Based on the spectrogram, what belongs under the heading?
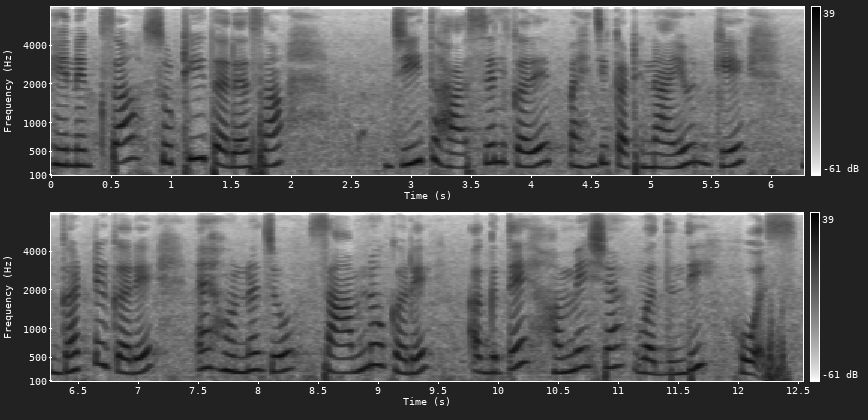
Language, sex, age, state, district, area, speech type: Sindhi, female, 18-30, Rajasthan, Ajmer, urban, spontaneous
